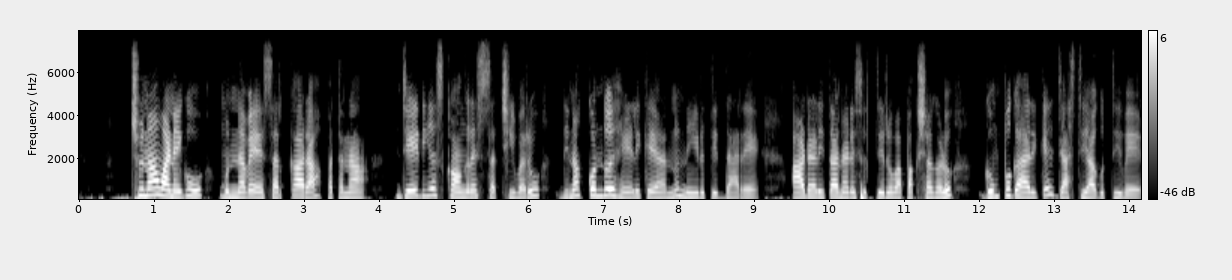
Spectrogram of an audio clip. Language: Kannada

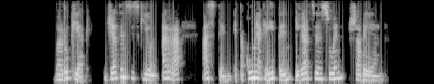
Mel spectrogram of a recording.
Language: Basque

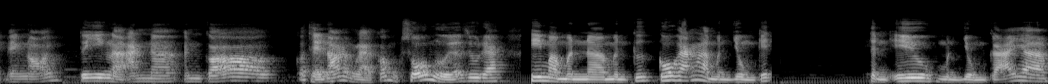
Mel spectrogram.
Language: Vietnamese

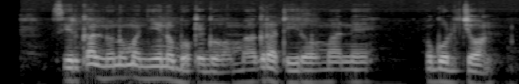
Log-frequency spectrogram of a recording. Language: Luo (Kenya and Tanzania)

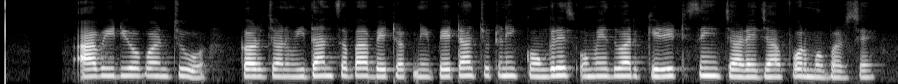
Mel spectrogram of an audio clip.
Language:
Gujarati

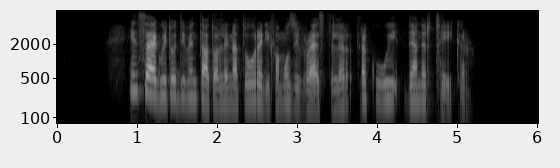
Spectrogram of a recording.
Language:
Italian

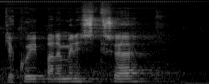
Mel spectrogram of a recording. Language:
Czech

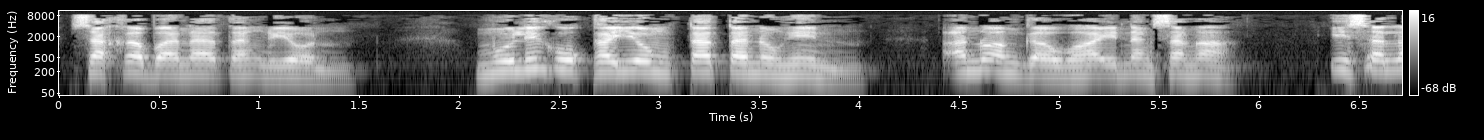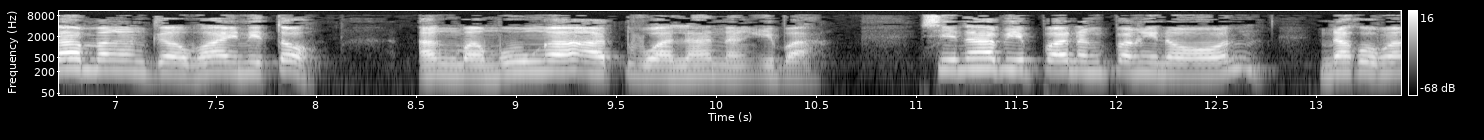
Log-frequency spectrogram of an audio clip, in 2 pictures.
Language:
Filipino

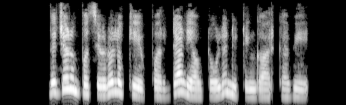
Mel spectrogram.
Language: Pashto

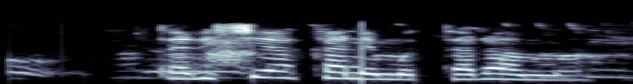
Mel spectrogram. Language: Kinyarwanda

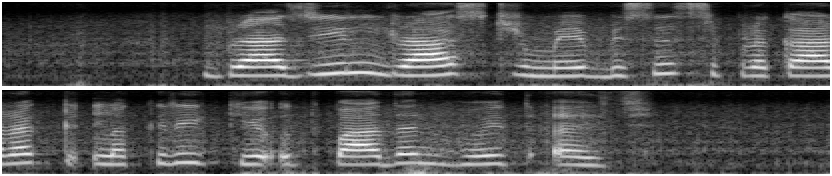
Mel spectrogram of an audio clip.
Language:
Maithili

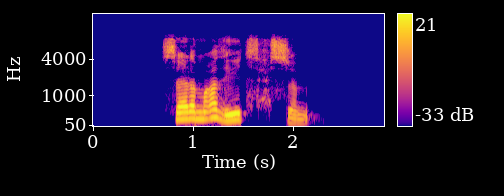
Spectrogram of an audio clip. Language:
Kabyle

